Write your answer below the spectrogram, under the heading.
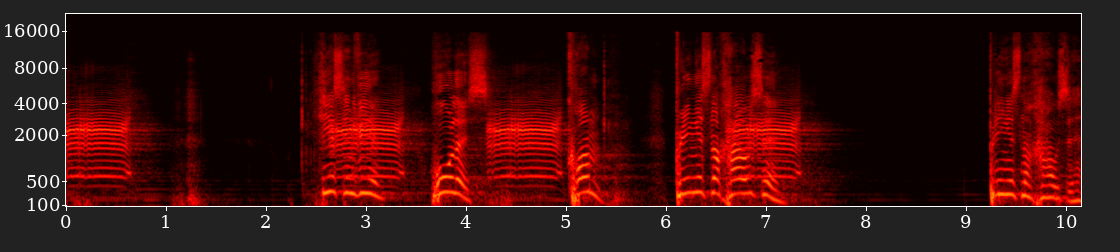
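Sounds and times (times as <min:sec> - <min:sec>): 
single loud wavering sheep bleat: 0:00.0 - 0:01.0, 0:02.5 - 0:05.2, 0:06.5 - 0:07.8
speech: 0:02.6 - 0:05.5, 0:06.1 - 0:07.4, 0:09.3 - 0:10.1.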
